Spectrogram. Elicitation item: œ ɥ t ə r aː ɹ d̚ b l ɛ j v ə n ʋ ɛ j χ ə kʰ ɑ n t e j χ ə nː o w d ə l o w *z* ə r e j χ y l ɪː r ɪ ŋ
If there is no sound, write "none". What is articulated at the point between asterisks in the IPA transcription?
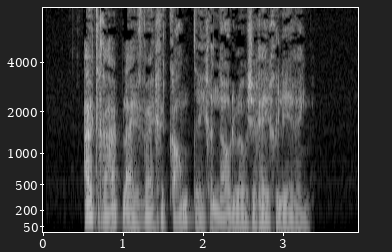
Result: z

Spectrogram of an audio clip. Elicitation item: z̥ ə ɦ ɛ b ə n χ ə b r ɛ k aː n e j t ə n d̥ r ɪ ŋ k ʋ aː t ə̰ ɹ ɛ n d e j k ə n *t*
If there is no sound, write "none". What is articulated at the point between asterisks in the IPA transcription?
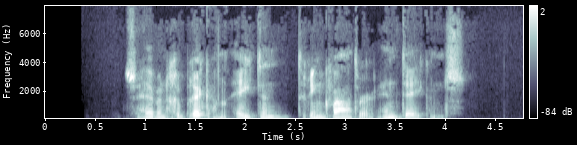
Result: s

